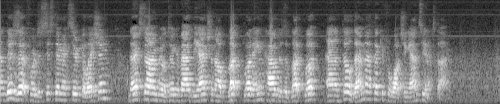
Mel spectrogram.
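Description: A young man speaks calmly and clearly, close to a microphone.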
